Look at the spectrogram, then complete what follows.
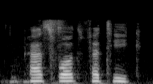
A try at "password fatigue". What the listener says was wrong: Very, very good reading. Excellent pronunciation.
